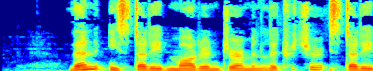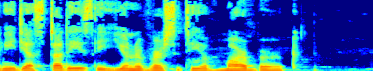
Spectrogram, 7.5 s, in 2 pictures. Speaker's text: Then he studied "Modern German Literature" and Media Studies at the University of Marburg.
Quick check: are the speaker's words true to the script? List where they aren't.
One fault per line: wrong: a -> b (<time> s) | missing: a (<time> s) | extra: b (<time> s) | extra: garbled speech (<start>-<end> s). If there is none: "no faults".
wrong: and -> studied (3.3 s)
missing: at (4.7 s)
